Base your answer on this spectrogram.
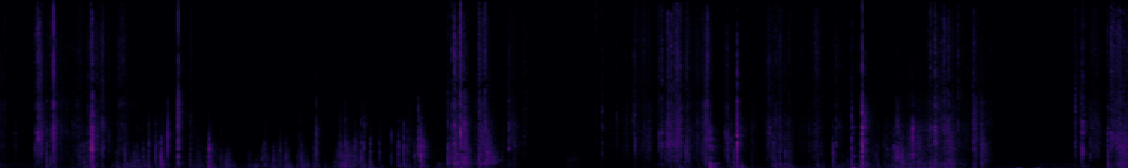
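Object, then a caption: Paper spiral notebook. Long pink nails pinch and lift single page corners of a large lined-paper spiral notebook and turn them, crinkling the paper, while the hand briefly waves. Dense, crisp, bright crinkles and rustling page turns come in quick bursts, with a short near-silent pause around the middle.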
